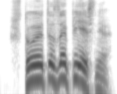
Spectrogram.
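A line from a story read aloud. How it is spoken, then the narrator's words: Barked, husband. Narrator (Russian): рявкнул в конце концов супруг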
